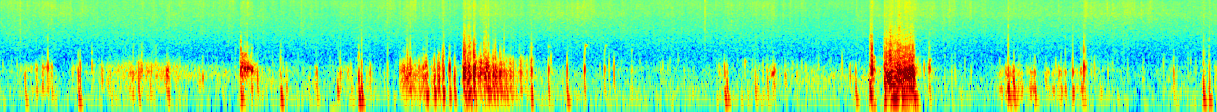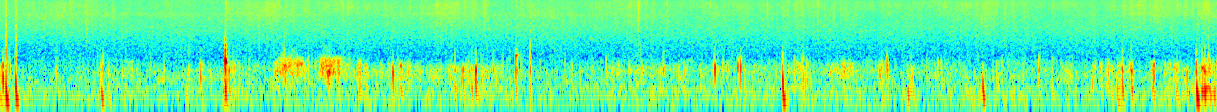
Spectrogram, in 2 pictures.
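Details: Normal but very active (hyperactive) bowel sounds recorded from the abdominal wall of a healthy hungry man before dinner who has just smoked a cigarette: normal intestinal contraction and movement sounds.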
